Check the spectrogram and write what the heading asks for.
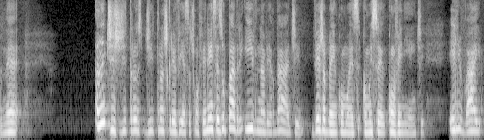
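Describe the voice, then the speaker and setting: A Brazilian Portuguese-accented woman giving an academic workshop talk, wandering through fillers and self-corrections and checking in with the audience, slowing down to stress key terms. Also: medium pitch. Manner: discursive, many fillers and self-corrections, asks listeners "né?". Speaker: academic speaker. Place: lecture room.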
